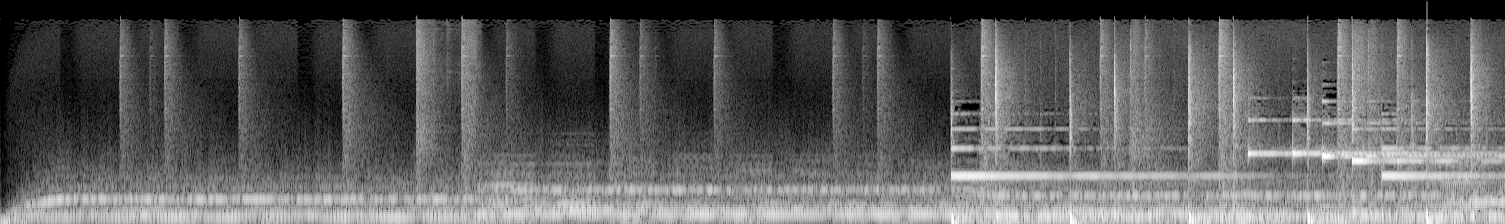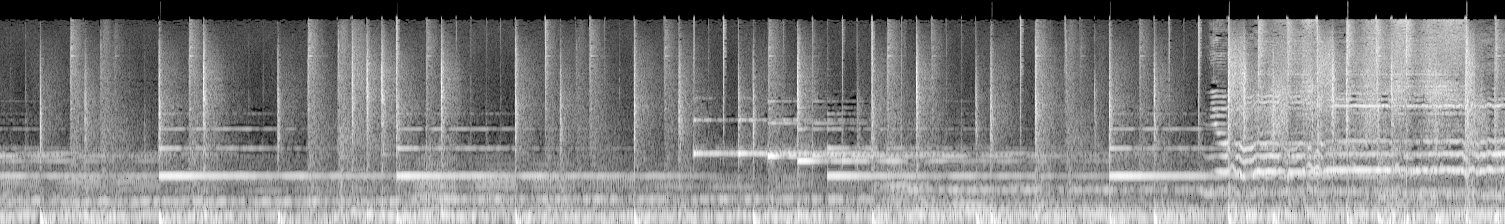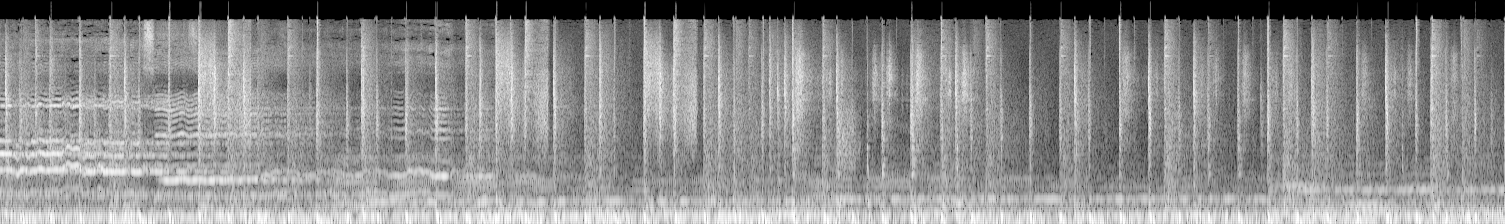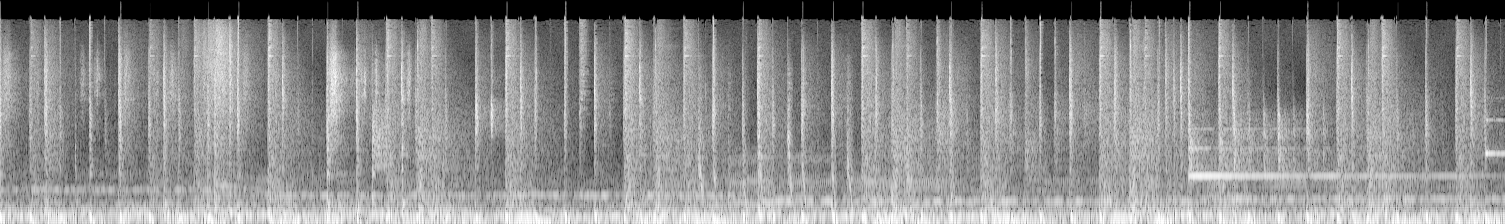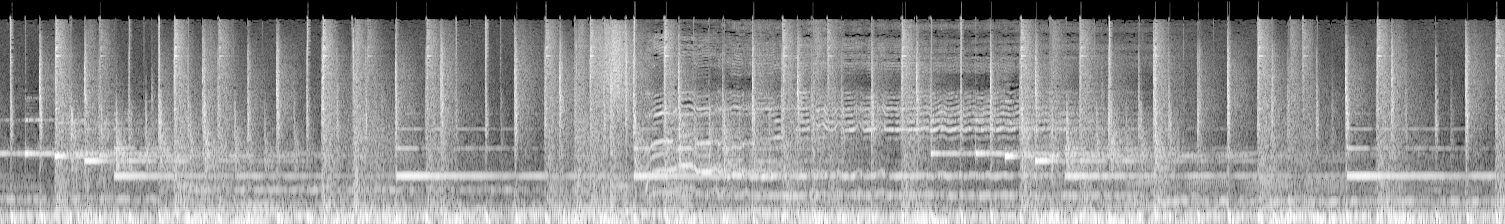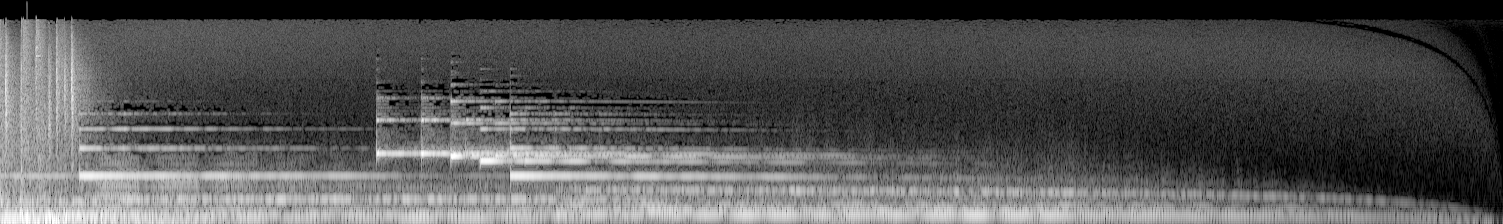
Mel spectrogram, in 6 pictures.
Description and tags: Heroes of the Moon
This is one of my better creations out here!
But i think you a deserve this wonderfull piece
I created this whole song with LogicX and several plugins and sample library
I own all content in this song so im free to give it away for free!
Alien, Aliens, ambient, Cello, cinematic, Electronic, Game-Creation, Hyperdrive, Instrument, movie, Noise, Orchestra, Outer, Outer-Space, Phaser, Sci-Fi, SciFi, song, Space, Spaceship, Spook, Violin, Warp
